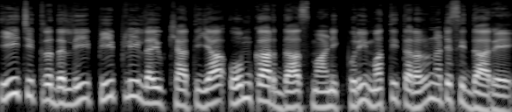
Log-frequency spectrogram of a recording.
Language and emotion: Kannada, neutral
